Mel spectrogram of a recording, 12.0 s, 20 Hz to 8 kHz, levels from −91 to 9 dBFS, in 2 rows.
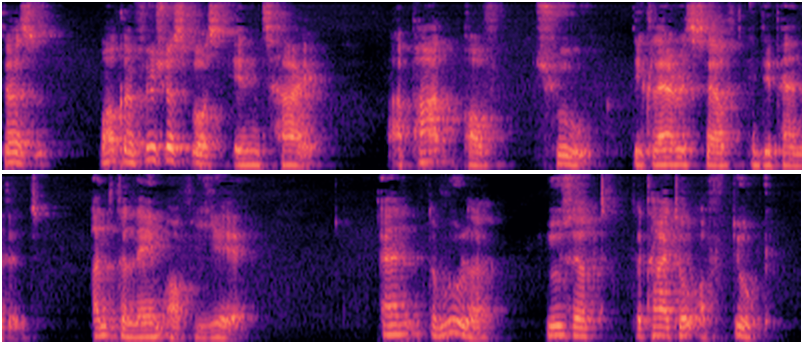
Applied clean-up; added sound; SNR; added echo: neural mask model Resemble Enhance denoiser.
